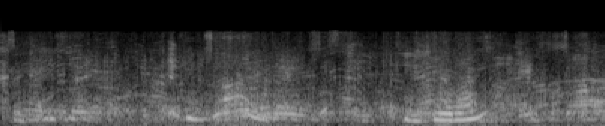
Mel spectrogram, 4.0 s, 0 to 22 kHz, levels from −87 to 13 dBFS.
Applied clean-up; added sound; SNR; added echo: neural separator model SepFormer DNS4.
